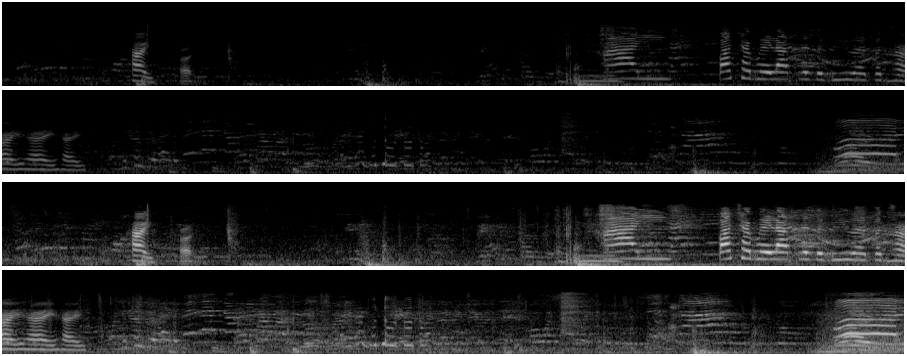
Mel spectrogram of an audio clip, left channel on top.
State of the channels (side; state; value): left; quieter; 16.3 dB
